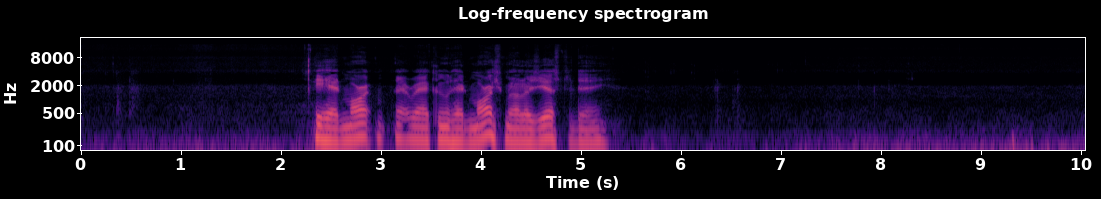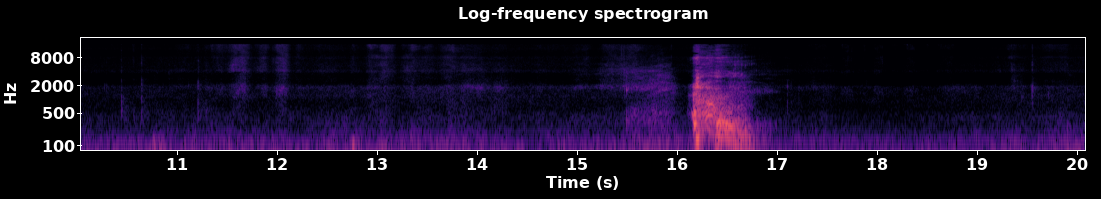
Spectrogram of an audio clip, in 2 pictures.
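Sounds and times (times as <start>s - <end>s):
drawn-in breath: 15.1s - 16.1s
person sneezing: 15.8s - 17.0s.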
